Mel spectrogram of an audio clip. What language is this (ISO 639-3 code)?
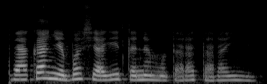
kik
